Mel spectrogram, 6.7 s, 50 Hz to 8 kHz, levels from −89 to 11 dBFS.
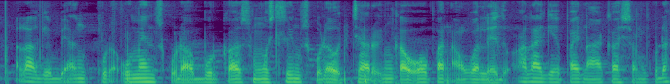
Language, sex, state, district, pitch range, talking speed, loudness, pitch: Telugu, male, Andhra Pradesh, Sri Satya Sai, 115-125 Hz, 145 wpm, -18 LUFS, 120 Hz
